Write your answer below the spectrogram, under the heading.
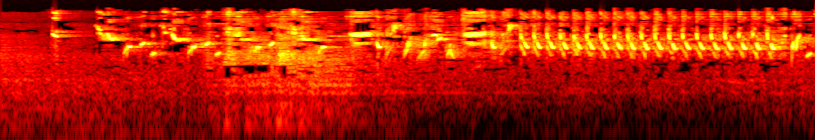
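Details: Wild European goldfinch singing for teaching young birds. Varied, chattering phrases open the song, then a long, even, rapid series of ringing notes continues steadily to the end.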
